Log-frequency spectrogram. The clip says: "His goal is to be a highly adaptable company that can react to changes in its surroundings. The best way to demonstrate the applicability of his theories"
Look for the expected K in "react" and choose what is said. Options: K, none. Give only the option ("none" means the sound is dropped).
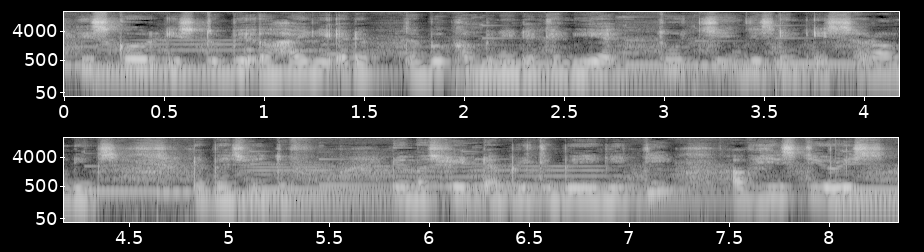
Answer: none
